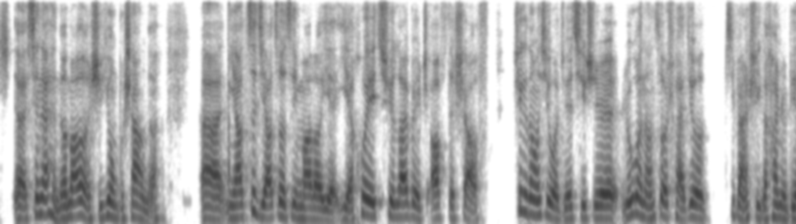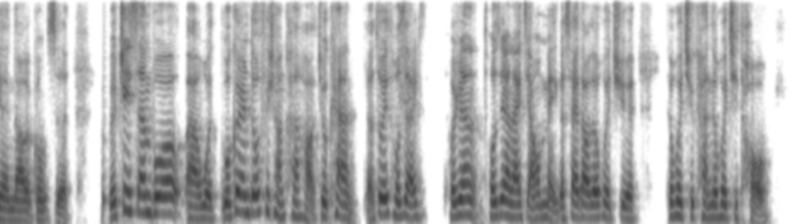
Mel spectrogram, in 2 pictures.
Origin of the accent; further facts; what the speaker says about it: China; moved away as an adult; also born or lived in New York / Shanghai / Silicon Valley; now in United States; 我是在中国出生，然后来美国读博士，呃，我是读的这个脑科学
